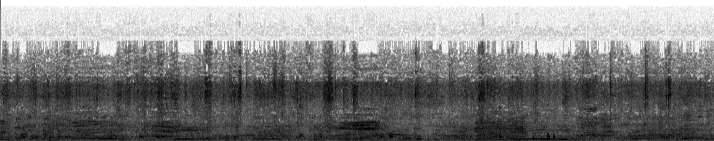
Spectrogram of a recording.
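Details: Jumbo-sized cattle from Mount Telomoyo in Indonesia, on offer while buyers haggle over price: repeated deep, sustained moos, some rising then falling, spaced every few seconds across the stretch, with people talking throughout.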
